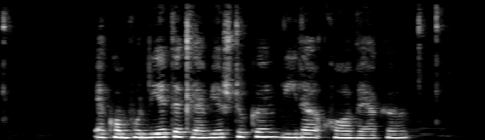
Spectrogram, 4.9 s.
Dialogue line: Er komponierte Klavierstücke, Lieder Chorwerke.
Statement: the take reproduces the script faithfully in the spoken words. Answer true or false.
true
